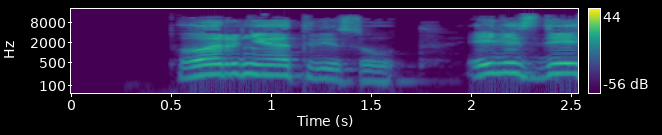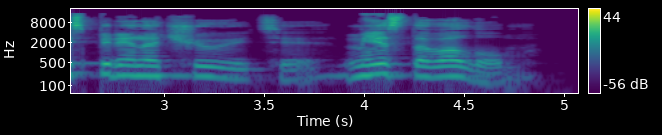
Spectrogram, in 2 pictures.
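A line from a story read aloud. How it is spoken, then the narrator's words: Calm. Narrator (Russian): спокойно произнес Громов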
